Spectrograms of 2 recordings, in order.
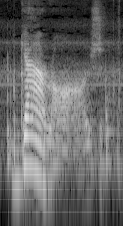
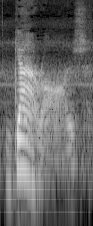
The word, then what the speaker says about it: garage: In British English we pronounce the word with the stress in the first syllable.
